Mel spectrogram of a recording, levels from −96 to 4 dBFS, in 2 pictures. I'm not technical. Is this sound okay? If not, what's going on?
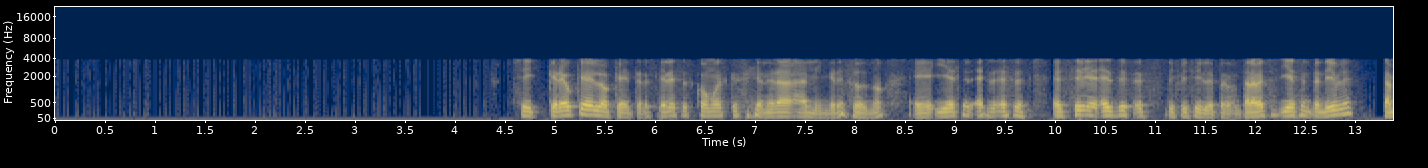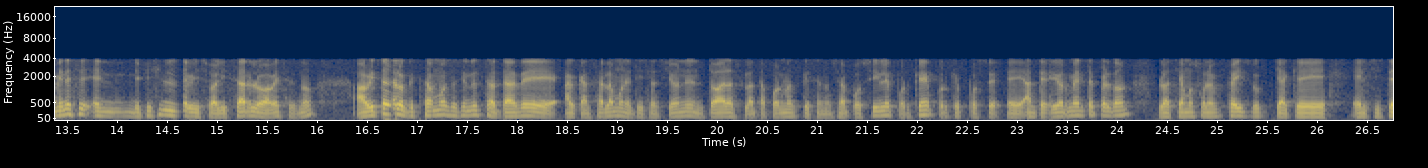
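Yes, the recording is in good technical shape, with the narrower sound of an ordinary phone call because the call's audio path carries nothing above about 4 kHz.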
